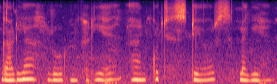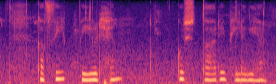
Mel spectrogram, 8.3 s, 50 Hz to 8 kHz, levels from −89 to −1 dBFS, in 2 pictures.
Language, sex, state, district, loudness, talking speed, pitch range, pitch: Hindi, female, Himachal Pradesh, Shimla, -17 LUFS, 130 wpm, 205-225 Hz, 210 Hz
